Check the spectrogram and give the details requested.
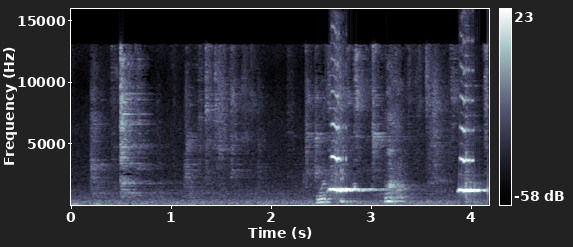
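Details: Indoor pet African grey parrot giving imitated sound effects: quiet rustling, then two loud pure whistled tones, each held briefly and preceded by short squeaky notes.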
